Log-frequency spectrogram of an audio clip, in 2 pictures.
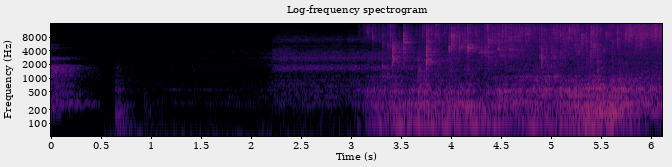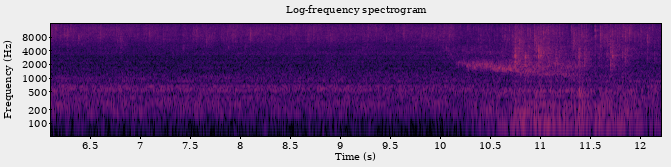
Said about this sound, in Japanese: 寒くない？大丈夫？お湯かけてあげるね。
